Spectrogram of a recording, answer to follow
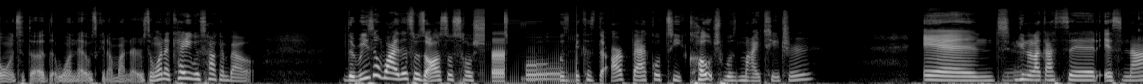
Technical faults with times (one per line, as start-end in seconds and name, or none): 4.80-5.76 robotic sound from repeated short buffers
